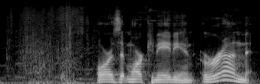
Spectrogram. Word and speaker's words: Rune: Run can be a name in Swedish as well. Pronounced Rooney. How was my Swedish? Rooney. Or is it more Canadian? Run.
